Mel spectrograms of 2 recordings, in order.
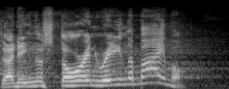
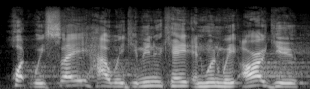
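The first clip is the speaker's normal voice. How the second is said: ordinary talk, nothing marked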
